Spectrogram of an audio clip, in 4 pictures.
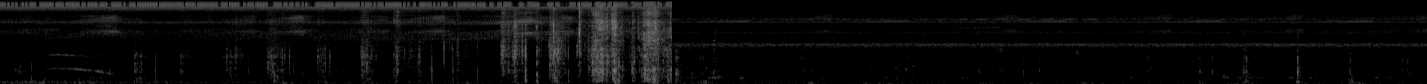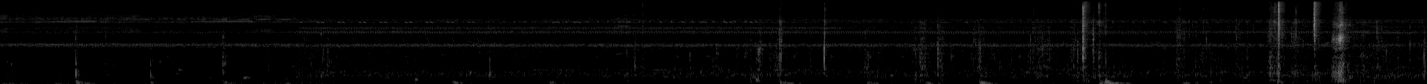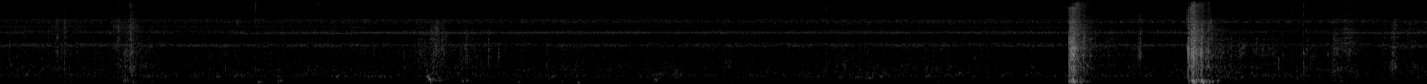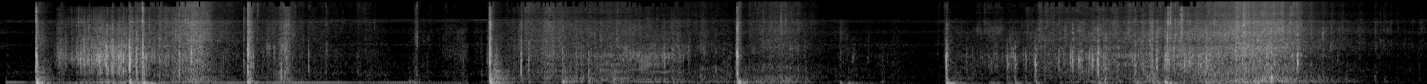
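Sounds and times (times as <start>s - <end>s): insects chirring: 0.0s - 6.8s, 42.9s - 57.0s.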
